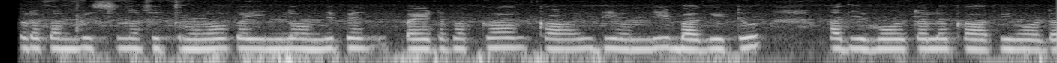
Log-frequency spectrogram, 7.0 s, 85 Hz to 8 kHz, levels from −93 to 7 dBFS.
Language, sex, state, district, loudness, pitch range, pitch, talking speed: Telugu, female, Andhra Pradesh, Sri Satya Sai, -16 LUFS, 235-250 Hz, 240 Hz, 145 wpm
